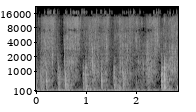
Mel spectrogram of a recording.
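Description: Lasagna cheese filling being stirred by hand in a bowl, with repeated scraping and squishing strokes in a steady rhythm, close and moderately loud, no talking.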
